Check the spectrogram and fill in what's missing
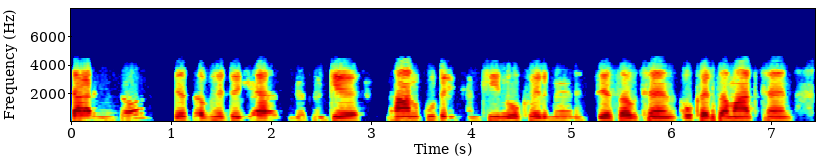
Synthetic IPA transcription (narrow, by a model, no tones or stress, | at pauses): t͡ʃaɾinsə̃ | d͡ʒesəbbʱeʈəjad̪ekʰəlke | d̪ʱankuʈəjt͡ʃʰəlkʰinokʰəɾmed͡ʒesəbt͡ʃʰɛno̰kʰəɾsəmaʈʰt͡ʃʰən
